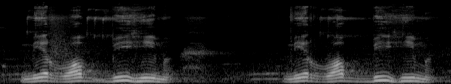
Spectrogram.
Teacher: را کو پر پڑھیں گے، با پر قلقلہ کریں گے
